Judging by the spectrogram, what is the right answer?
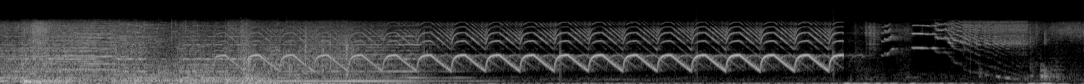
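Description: A crash with shattering glass, then an ambulance siren in fast yelp mode, about three rising-and-falling wails a second for some six seconds, which cuts off suddenly.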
